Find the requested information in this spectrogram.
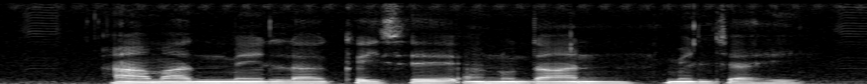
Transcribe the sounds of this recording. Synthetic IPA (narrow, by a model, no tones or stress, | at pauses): aːmaːd̪milakəɪseənʊd̪aːnmɪld͡ʒaːɦiː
